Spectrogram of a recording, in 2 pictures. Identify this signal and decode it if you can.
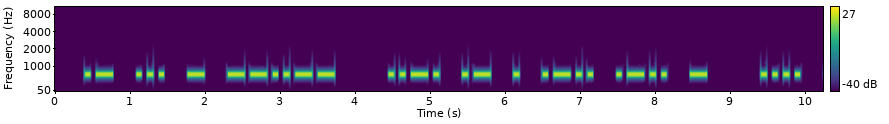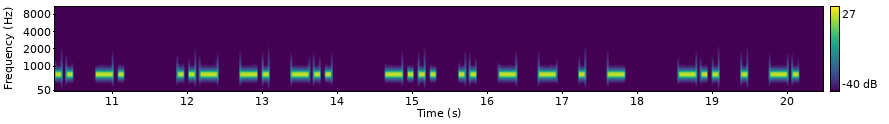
Morse code, heard as a keyed tone, about 16 wpm, 680 Hz. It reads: AST, FAELLT HIN UND BITTET DEN
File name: Morsekurs / Witze / Witz 17. August 2021, 70 F80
